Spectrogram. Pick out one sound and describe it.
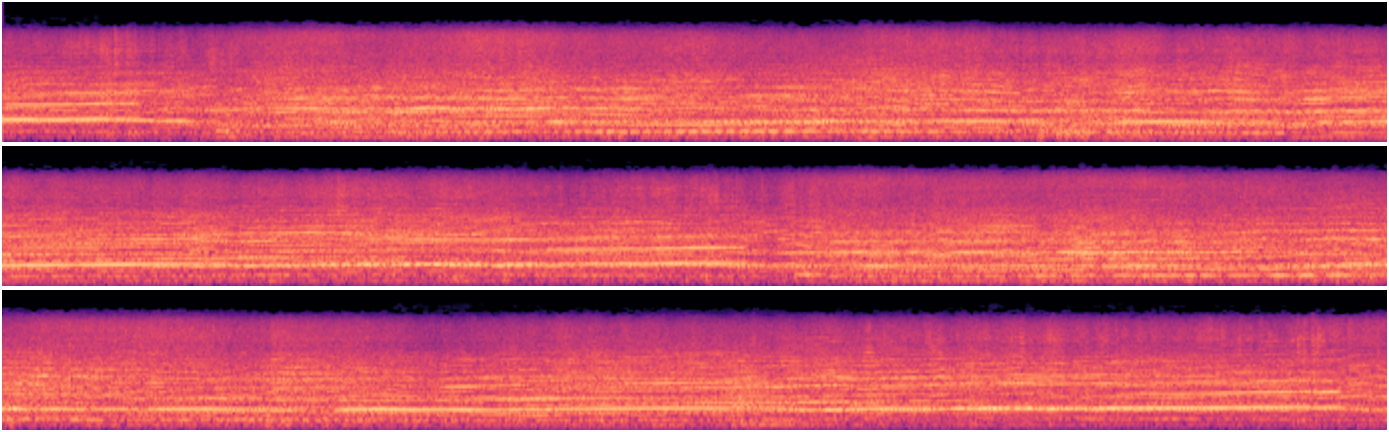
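Several racing car engines roar loudly, rising and falling in pitch as they speed around the track nearby.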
